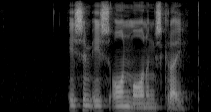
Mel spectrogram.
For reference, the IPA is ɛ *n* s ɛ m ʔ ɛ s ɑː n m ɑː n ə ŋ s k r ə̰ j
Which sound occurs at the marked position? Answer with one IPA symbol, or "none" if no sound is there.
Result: none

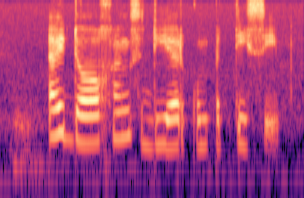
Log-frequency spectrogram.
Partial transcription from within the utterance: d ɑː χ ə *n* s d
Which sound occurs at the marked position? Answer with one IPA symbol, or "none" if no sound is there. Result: ŋ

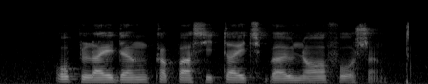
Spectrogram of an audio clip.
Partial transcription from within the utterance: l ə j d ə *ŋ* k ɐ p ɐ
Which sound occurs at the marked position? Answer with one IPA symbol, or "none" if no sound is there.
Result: ŋ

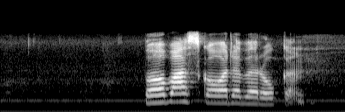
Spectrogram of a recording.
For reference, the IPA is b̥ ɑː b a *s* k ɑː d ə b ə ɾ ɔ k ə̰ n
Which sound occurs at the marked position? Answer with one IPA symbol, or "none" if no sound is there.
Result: s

